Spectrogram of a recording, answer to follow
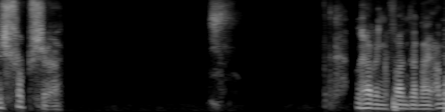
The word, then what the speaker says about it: Shropshire: And that is the proper way to say those, is Shrewsbury and Shropshire.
